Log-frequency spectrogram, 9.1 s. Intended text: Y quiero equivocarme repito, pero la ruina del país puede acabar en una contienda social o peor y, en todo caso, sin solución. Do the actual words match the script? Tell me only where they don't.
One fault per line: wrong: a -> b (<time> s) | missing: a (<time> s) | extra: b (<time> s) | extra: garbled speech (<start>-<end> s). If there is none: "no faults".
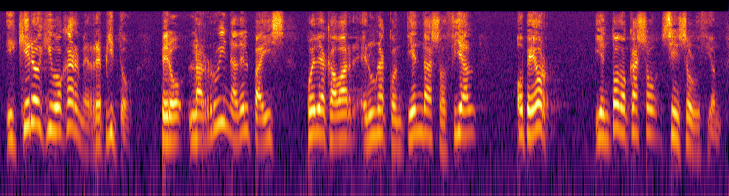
no faults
